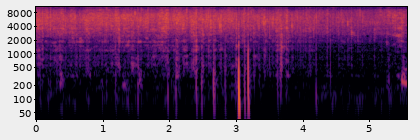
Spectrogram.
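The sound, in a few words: stirring frying spinach curry tempering in pan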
